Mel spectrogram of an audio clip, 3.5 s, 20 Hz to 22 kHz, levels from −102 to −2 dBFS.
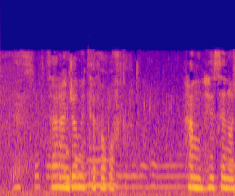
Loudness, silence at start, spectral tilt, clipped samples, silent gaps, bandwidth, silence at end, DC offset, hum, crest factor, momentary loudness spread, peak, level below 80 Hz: -23 LUFS; 0 s; -5 dB/octave; under 0.1%; none; 8 kHz; 0 s; under 0.1%; none; 18 dB; 17 LU; -6 dBFS; -48 dBFS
